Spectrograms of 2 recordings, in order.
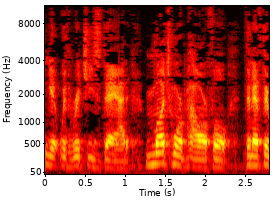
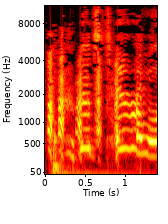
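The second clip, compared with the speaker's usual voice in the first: laughing; 6 dB louder, slower than usual. Real, not acted. Shocked laughing reaction.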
